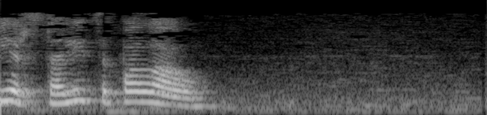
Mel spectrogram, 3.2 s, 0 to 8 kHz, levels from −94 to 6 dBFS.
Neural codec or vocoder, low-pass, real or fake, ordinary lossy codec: none; 7.2 kHz; real; MP3, 24 kbps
